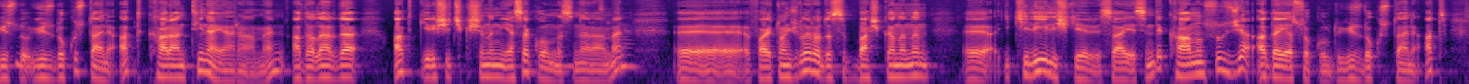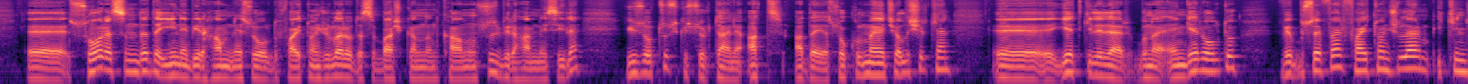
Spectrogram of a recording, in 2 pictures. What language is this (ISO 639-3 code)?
tur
